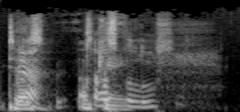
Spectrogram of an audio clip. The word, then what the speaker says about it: Tuscaloosa: Tuscaloosa.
